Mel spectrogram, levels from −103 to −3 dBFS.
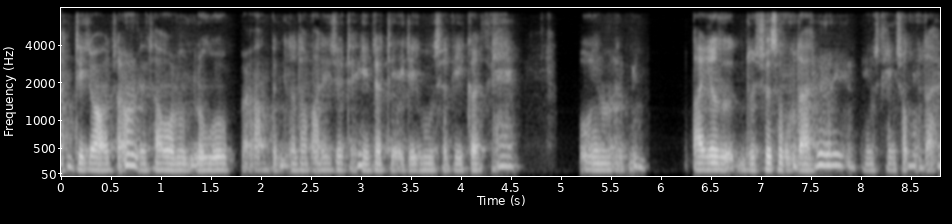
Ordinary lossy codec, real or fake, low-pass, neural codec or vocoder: none; fake; 7.2 kHz; autoencoder, 22.05 kHz, a latent of 192 numbers a frame, VITS, trained on one speaker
